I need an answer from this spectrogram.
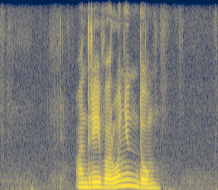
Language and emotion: Russian, neutral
